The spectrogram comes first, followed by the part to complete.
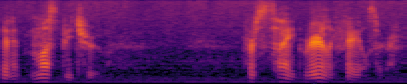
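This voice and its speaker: Sharp-voiced sly cult priest. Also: male voice, lowish voice, unhurried, breathy edge, exaggerated voice, rough recording. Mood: guarded, insinuating. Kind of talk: video game voice acting.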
